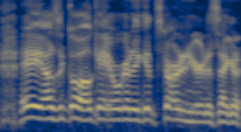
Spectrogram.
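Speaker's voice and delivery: put-on announcer voice, high and fast.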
